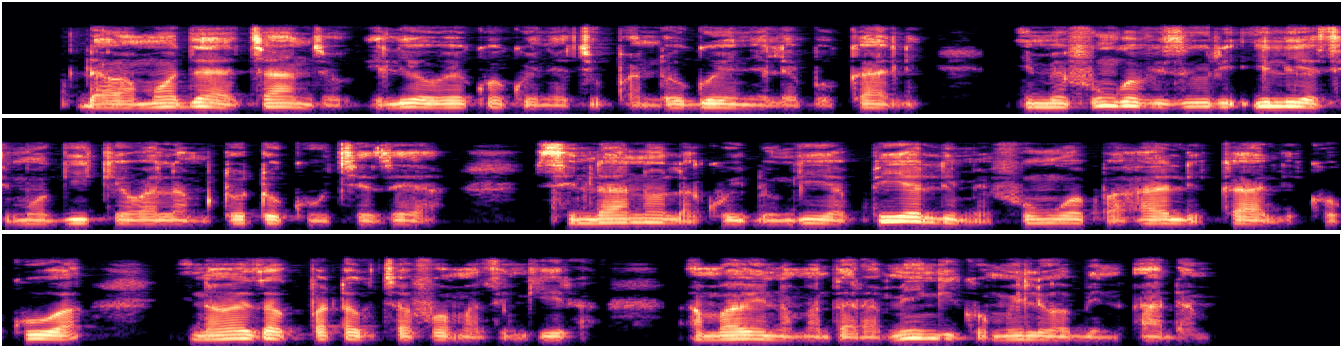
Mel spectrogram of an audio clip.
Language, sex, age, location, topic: Swahili, male, 18-24, Kisumu, health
